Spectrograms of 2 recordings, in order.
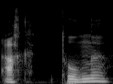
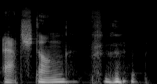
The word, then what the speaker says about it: Achtung: It's pronounced Achtung, you know. Achtung. Not Achtung.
